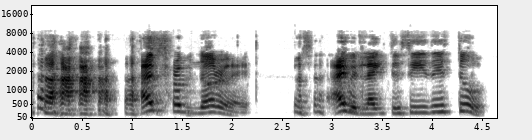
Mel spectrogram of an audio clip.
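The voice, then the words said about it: Put-on foreign accent. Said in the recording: “This guy just changes his accent a little bit each time.”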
